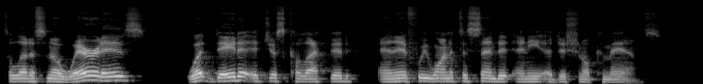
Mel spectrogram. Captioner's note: none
